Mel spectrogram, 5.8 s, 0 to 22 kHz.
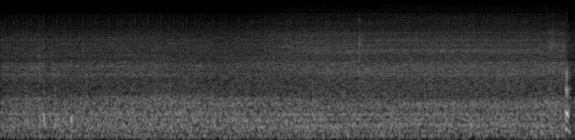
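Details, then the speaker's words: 2002 Honda Odyssey minivan, about 20 years old, bought from auction, alternator charging: quiet, smooth, even idle with no knocks, ticks or misses, just a soft hum; healthy normal idle. "hopefully the alternator is charging it is it runs perfect listen to this you probably can't even hear"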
